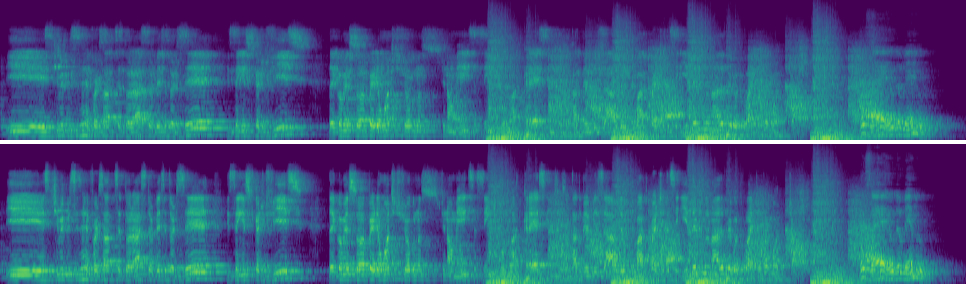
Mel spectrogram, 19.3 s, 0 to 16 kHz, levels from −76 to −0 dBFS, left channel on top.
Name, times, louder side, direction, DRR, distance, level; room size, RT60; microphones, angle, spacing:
voice 1, 0.0-16.0, right 3 dB, 80° right, 3 dB, 5.2 m, -24 dB
sound 1, 9.7-17.7, equal, ahead, 7.3 m, -24 dB
voice 2, 17.2-18.5, right 2 dB, 55° right, 1 dB, 2.1 m, -21 dB
28.5 x 19.5 x 8.6 m, 1.3 s
head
